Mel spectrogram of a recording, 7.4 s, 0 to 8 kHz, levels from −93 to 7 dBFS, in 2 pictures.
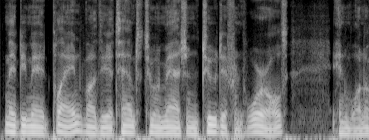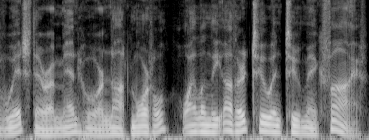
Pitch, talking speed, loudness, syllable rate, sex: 95 Hz, 270 wpm, -15 LUFS, 6.9 syllables/s, male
